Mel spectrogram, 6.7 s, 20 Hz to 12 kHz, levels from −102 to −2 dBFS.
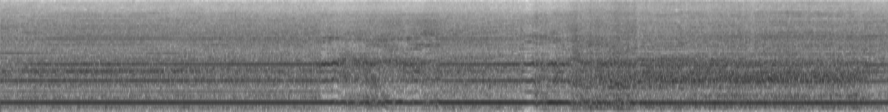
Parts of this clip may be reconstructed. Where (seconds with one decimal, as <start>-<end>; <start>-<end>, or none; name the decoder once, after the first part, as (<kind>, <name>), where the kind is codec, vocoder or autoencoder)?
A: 2.4-3.3 (codec, SNAC); 3.9-4.8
